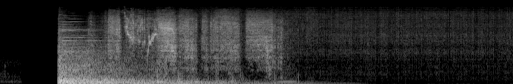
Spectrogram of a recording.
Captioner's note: electricity zapping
